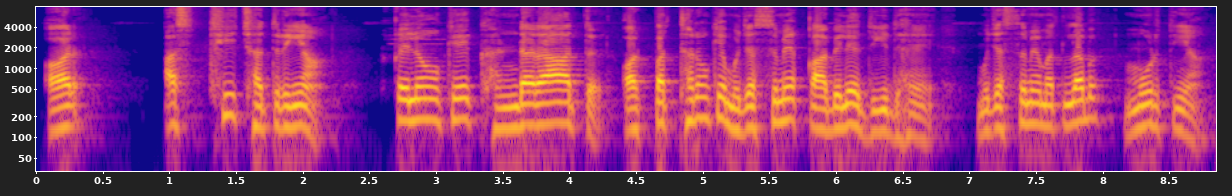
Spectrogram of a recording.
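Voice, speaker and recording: A man's voice: medium pitch, a little mellow. Man glossing a chapter word by word. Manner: reads a line, then glosses each word with synonyms; conversational, asks and answers his own questions. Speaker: teacher. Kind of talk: explaining a textbook chapter.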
